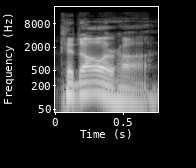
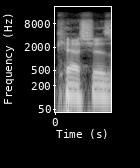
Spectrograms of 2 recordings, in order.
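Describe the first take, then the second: First: The name is said with 'dollar' in the middle. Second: The name is said with a plain 's' sound. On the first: "or as as we call her, ... you pronounce it instead of an S" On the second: "Her name reminds me of of [name]'s"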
